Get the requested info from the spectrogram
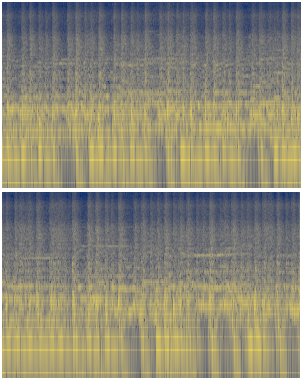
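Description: Live band music through a PA: a steady drum pattern struck with sticks on an electronic percussion pad, over sustained keyboard tones.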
